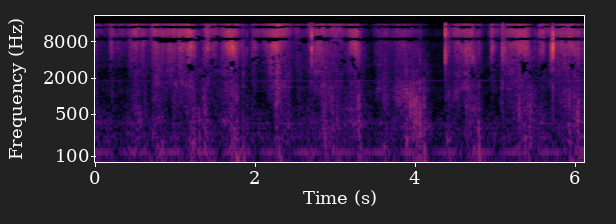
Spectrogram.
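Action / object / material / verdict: scrape / cotton t-shirt scratched with fingernails / cotton / none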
